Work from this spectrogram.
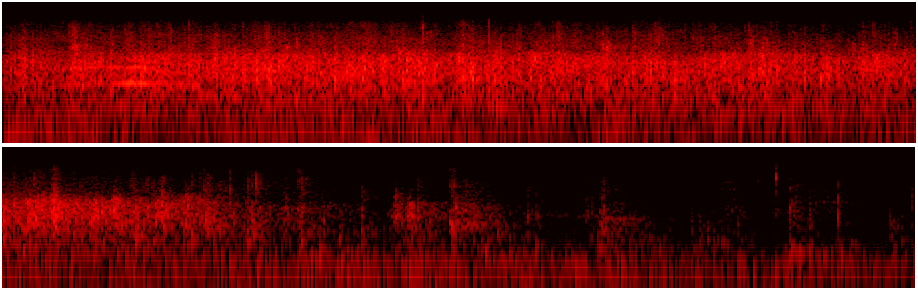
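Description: An audience at a North Scott agricultural program spring banquet applauds new Green Hands members, and the dense, even clapping gradually thins and fades out.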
